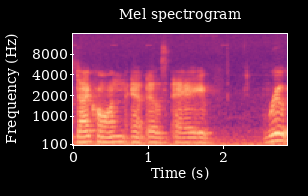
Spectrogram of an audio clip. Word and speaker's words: daikon: And I would go, well, in Japanese, it's pronounced daikon.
